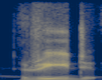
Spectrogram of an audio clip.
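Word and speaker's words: read: যেমন পুট, পুট, পুট, কাট, কাট, কাট, cost, cost, cost, hit, হিট, hit, late, late, late, রিড, রিড, রিড। যদিও এখানে V2, V3-র উচ্চারণটা আলাদা হয়ে যায়, রেড।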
